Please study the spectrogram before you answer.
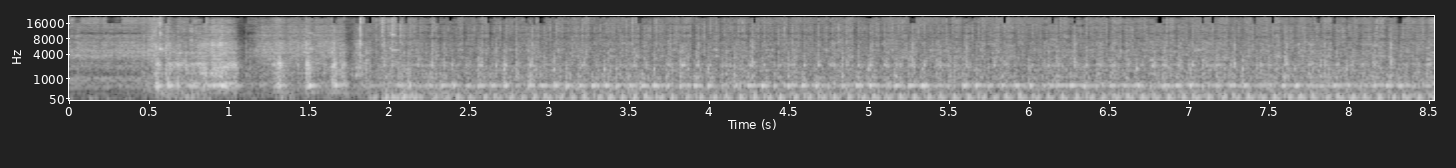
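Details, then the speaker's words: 1923 Ford Model T Speedster with rebuilt Ruckstell two-speed axle and alternator: catches after a few cranks, settles into a smooth, even putter with a slight knock from a worn-out, high-mileage engine; otherwise a correct healthy idle. "So we'll go ahead and fire this car up, and you can kind of hear what it sounds like and what a really good idling car should sound like if you come across one."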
